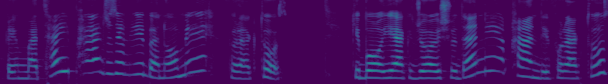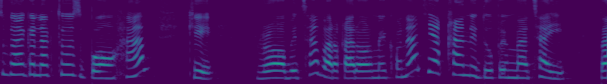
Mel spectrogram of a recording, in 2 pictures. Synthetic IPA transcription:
qimːat̪ʰajipʰand͡ʒzilibanɔmifuɾakt̪ʰoz | kibɔːjakd͡ʒɔjʃud̪aniqʰand̪ifuɾakt̪ʰozvaɡalakt̪ʰozbɔːham | kʰi | ɾɔːbit̪ʰabaɾqaɾɔɾmekʰunad̪jakqʰːand̪id̪uqimːat̪ʰai | b̥a

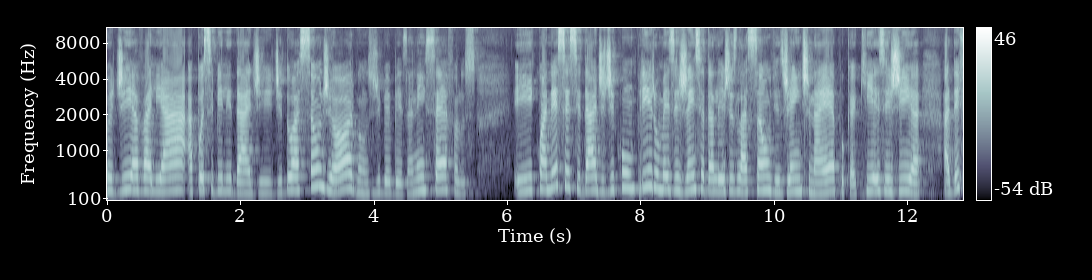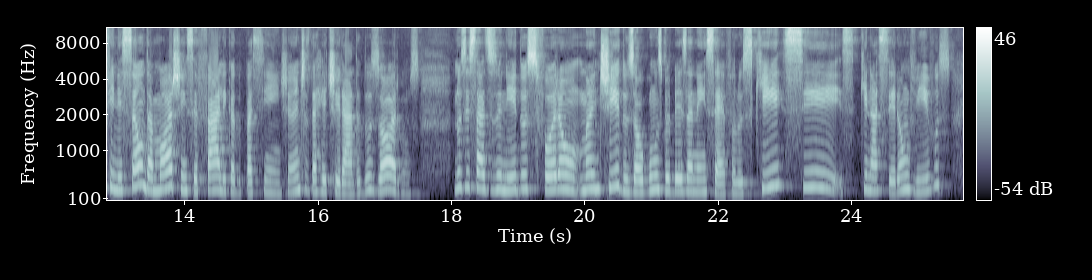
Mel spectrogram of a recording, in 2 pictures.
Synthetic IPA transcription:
ʊd͡ʒiavaliaɾɐposibilid̪ad͡ʒɪd͡ʒɪd̪oasɐ̃w̃d͡ʒɪɔɾɡɐ̃w̃zd͡ʒɪbebezɐnẽj̃sɛfɐlʊs | ɪkõɐnesesid̪ad͡ʒɪd͡ʒɪkũmpɾiɾũmɐeziʒẽsijɐd̪ɐleʒizlasɐ̃w̃viʒẽnt͡ʃɪnɐɛpʊkɐkʰɪeziʒiɐ | ɐd̪efinisɐ̃w̃d̪ɐmɔɾt͡ʃɪẽsefalikɐd̪ʊpasiẽnt͡ʃɪɐ̃nt͡ʃɪzd̪ɐɦet͡ʃiɾad̪ɐd̪ʊzɔɾɡɐ̃w̃s | nʊzɪst̪ad̪ʊzunid̪ʊsfoɾɐ̃w̃mɐ̃nt͡ʃid̪ʊzawɡũzbebezɐnẽsɛfɐlʊskʰɪsɪ | kɪnaseɾɐ̃w̃vivʊs

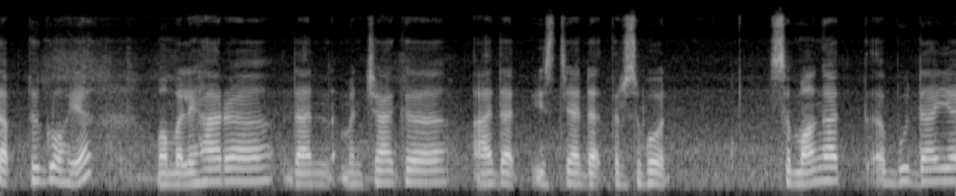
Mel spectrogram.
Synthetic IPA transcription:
ap̚t̪əɡɔhja | mə̃məliɦaɾadanmə̃ɲt͡ʃaɡaʔadat̪̚ḭst̪iadat̪ːərsəbʊt̪̚ | səmaŋat̪̚budaja

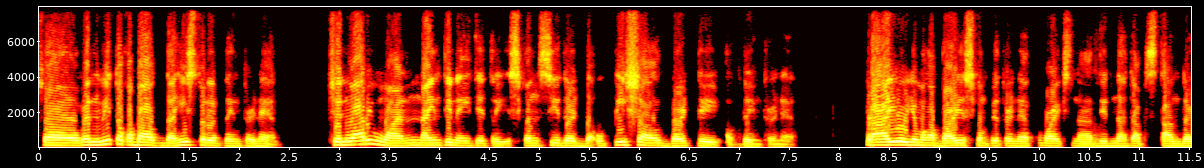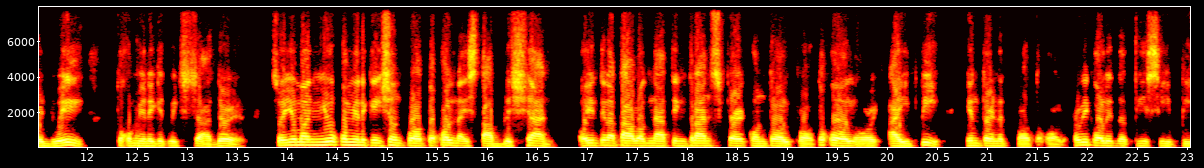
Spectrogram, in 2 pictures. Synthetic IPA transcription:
sowɛnwit̪okɐbawt̪̚d̪ɐhist̪oɾiɔvd̪ɐʔĩnt̪ɛɹnɛt̪̚ | d͡ʒɐnjuaɾiwɐnːãjnt̪ĩnʔejt̪it̪ɾiɪskonsid̪ɛɹd̪̚ːɐʔofiʃɐlbɛɹt̪̚d̪ejʔɔfd̪ɐʔɪ̃nt̪ʰɛɹnɛ̰t̪̚ | pɾajɛɹjʊŋmɐŋabaɹjʊskompjuːt̪ɛɹnɛt̪̚wɛɹksnɐd̪ɪd̪nat̪apst̪and̪ɐɹd̪̚wej | t̪ʊkomjuːnɪkejt̪̚wɪd̪it͡ʃad̪ɛɹ | sojʊŋmɐŋanjukomjunɪkejʃonpɹot̪okolnɐʔɪst̪ablɪʃjan | ʔo̞jʊŋt̪ɪnaːt̪aːwɐɡ̚naːt̪ɪŋt̪ɾansfɛɹkont̪ɾolpɹot̪okoloɹʔajpi | ʔɪnt̪ɛɹnɛt̪̚pɹot̪okoloɹwikolɪt̪̚d̪ɐt̪isipi

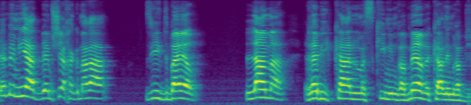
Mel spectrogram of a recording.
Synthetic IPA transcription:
vebemijad̪̚beemʃe̞χhaɡmaʁa | zeit̪bae̞ʁ | lama | ʁebikanmaskimimʁabmeʁvekanimʁabd͡ʒ

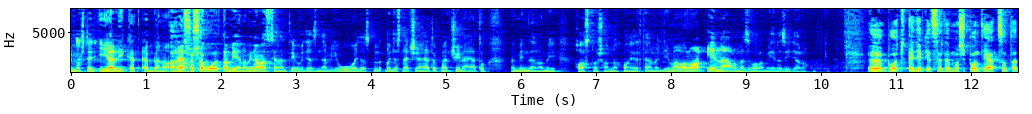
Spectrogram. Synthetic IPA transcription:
mo̞ʃt̪ɛɟːijɛlːikːɛt̪ʰɛ̰bːɛnɒ̰nɛʃo̞ʃɛvo̞lt̪ɒmijɛnɒminɛmɒst̪jɛlɛnt̪iho̞ɟɛznɛmjoːvɒɟɒst̪vɒɟɛst̪nɛt͡ʃinaːjaːt̪o̞kmɛrt͡ʃinaːjaːt̪o̞kmɛrmind̪ɛnɒmihɒsnoʃɒnːɒkʋɒneːrt̪ɛlmɛɲɲilvaːɱvɒloːɒneːnːaːlo̞mɛzʋɒlɒmiɛnɛziːɟɒlɒkult̪ki̥ | øbot͡ʃɛɟeːpkeːnsɛɾint̪ɛmːoʃt̪po̞nt̪jaːt̪sot̪ːɒ

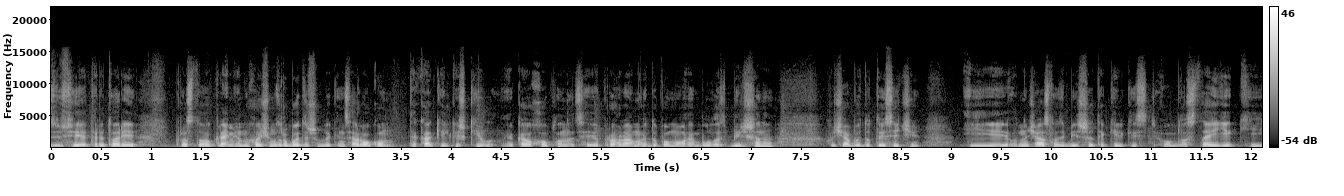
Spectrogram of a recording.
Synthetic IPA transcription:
zʲʊsʲijit̪eɾɪt̪ɔɾʲijipɾɔst̪ɔɔkɾɛmʲimɪxɔt͡ʃemzɾɔbɪt̪ɪʃt͡ʃɔbd̪ɔkʲinsʲaɾɔkʊt̪ɐkɑkʲilʲkɪsʲʃkʲilˠjɐkɑɔxɔplˠenɐt͡sʲɛjɛɛpɾɔɦɾɑmɔjid̪ɔpɔmɔɦɪbulˠɐzʲbʲilʲʃenɐxɔt͡ʃabɪd̪ɔt̪ɪsʲɐt͡ʃʲi | iɔ̰d̪nɔt͡ʃɑsnɔzʲbʲilʲʃɐt̪ɪkʲilʲkʲisʲtʲɔblˠɐst̪ɛjːɐkʲʰi

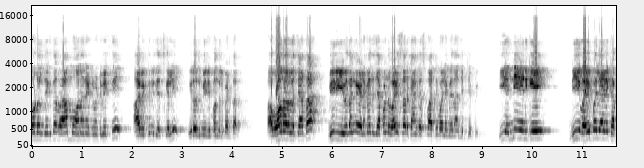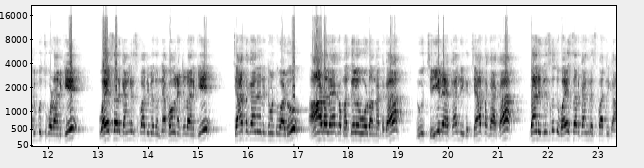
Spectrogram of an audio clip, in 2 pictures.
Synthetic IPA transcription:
ɔɽɐlɐt̪eɡit̪eːɾaːmːɔːɦɐnɐneːʈuʋɐɳʈiʋjek̚t̪iaːʋjek̚t̪init̪iːskelːiiːɾo̞ːd͡ʒumiːɾibːɐnd̪ulupɛɽɐt̪aːɾu | aːɔːɦɐnɐɾlɐt͡ʃɛːt̪ɐmiːɾuiːʋid̪ʱɐŋɡaːiɭɐmiːd̪ɐt͡ʃɛpːɐɳɖiʋɐjesːaːɾkaːŋɡɾeːspaːɾʈːiːʋaːɭːɐmiːd̪ɐɲt͡ʃe̞pːit͡ʃepːi | iːenːieːniki | niːʋɐjpɐljaːnːikɐbip̬ut͡ʃːu̥kɔːɽaːniki | ʋɐjesːaːɾkaːŋɡɾespaːɾʈ̬ːiːmiːd̪ɐnɛbɐmɐnɛʈːɐɽaːniki | t͡ʃɛːt̪ɐkaːniɐnɐʈuʋɐɳʈiʋaːɽuaːɽɐlɛːkɐmɐd̪ʱjɐlo̞ːoːɽuɐnːɐʈːuɡaːnuʋːut͡ʃɛjɐlɛːkɐniːkut͡ʃɛːt̪ɐkaːkɐ | d̪aːnikt̪iːs̬ukot͡ʃːuʋɐjesːaːɾkaːŋɡɾeːspaːɾʈːiːkː

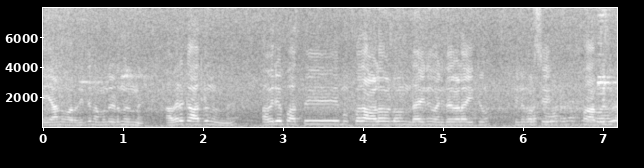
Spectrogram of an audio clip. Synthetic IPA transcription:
ejːaːnːɨpɐrɐŋːitːɨnɐmːɐɭiɽunːinːɨ | ɐʋɐɾekaːt̪ːɨninːɨ | ɐʋɐɾupɐt̪ːɨmupːɐðaːɭɐoɭːɐuɳɖaːjiɾunːɨʋɐniðɐɣɐɭaːjitːu | pinːekurɐt͡ɕːepaːrɐu

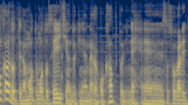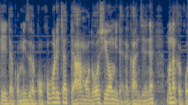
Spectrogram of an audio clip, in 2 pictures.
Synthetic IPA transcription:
okaːd̪o̞t̪̬ːeiːnoamo̞t̪o̞mo̞t̪o̞se̞ːit͡ɕinot̪o̞kʲiɲ̟iβanãŋkako̞ːkapːɯ̟ɲ̟ḭne̞eːso̞so̞ɡaɾe̞t̪e̞it̪ako̞ːmʲizɨɡako̞ːko̞bo̞ɾe̞t͡ɕat̪ːe̞amo̞ːd̪o̞ːɕijo̞mʲit̪ainakãɲ̟d͡ʑid̪e̞ne | mʔonãŋkakoː

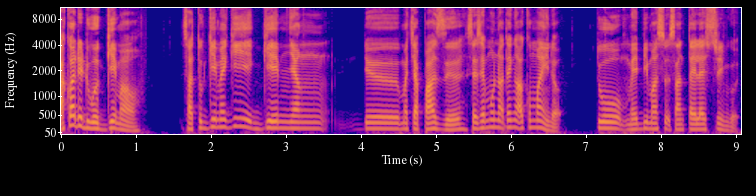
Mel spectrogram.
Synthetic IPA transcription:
akuadaduəɡemaw | sat̪uɡɪmlaɡiɡemjaŋ | dəmat͡ʃampazəsɛʔ̚s̬ajmunɔʔt̪eŋɔʔakumãindɔ̰ʔ | t̪umẽbimasʊʔsant̪ajlajfst̪ɾimɡʊ̰ʔ̪̚

